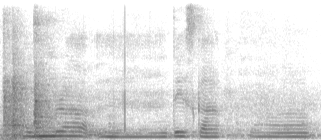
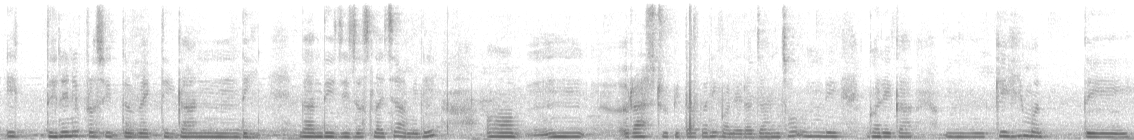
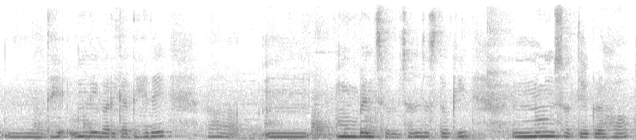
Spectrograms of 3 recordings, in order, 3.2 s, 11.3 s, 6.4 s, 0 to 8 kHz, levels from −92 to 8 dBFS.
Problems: none marked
